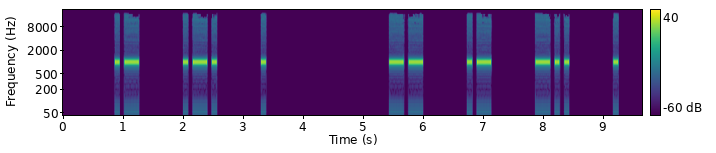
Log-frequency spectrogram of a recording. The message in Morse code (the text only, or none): ARE MADE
